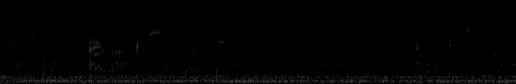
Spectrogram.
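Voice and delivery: tender whisper to a pet; whisper to the dog. Real, not acted. Owner whispering to her dog, a tender whisper. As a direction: softly whisper love to the dog.

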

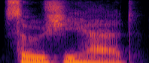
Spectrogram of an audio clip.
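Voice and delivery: put-on low-pitched old miser's reply; Scrooge. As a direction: answer the spirit in a low character voice. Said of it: "cried Scrooge".

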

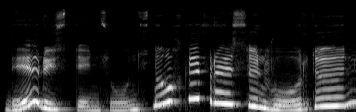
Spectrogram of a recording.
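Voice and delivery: big swooping creature voice; curious giant octopus. A narrator's reading. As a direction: inquisitive sea giant with stretched vowels. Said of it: "fragte der Riesenkrake neugierig".

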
